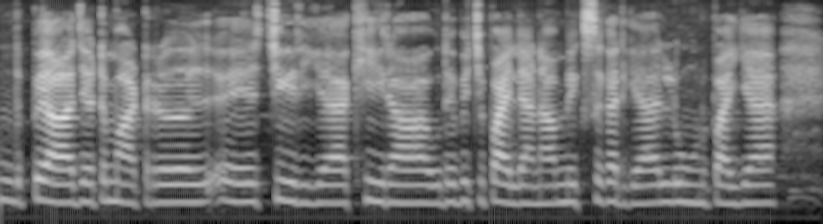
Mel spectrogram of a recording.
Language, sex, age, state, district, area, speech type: Dogri, female, 45-60, Jammu and Kashmir, Samba, rural, spontaneous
